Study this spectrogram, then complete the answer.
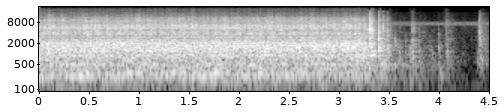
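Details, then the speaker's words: Detroit Diesel 4-71 sawmill engine, unstarted for twelve months, cranked off a jump-start pack to build oil pressure: steady high whirring drone for about three seconds with no firing, then it cuts off; normal cranking, not yet running. "it'll start up it's just trying to get some oil pump going let me crank it for another second"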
